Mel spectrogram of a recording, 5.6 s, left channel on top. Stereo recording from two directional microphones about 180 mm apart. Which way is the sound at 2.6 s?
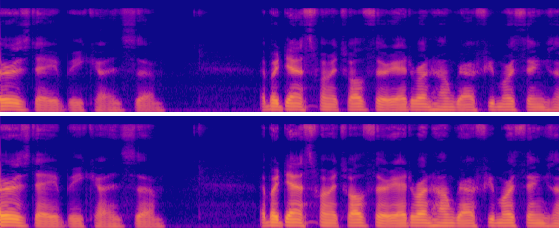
35° right (ahead or behind).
